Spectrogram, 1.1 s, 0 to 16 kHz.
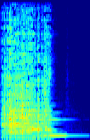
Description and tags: Dragging Garden Spade Against Concrete 1
Recording of me dragging a garden spade against a concrete floor.
Mid and high frequency scrape of metal spade against concrete.
Recorded with a Zoom H4N Pro field recorder.
Corrective Eq performed.
This could be used for the action the sound suggests, or for an axe being dragged ominously against a stone floor.
This was originally used in a project. It was used for a character dragging an axe over a barn floor.
See project at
